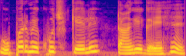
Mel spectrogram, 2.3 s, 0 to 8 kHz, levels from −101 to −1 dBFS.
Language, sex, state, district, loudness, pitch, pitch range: Hindi, male, Jharkhand, Ranchi, -11 LUFS, 200 Hz, 180-255 Hz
